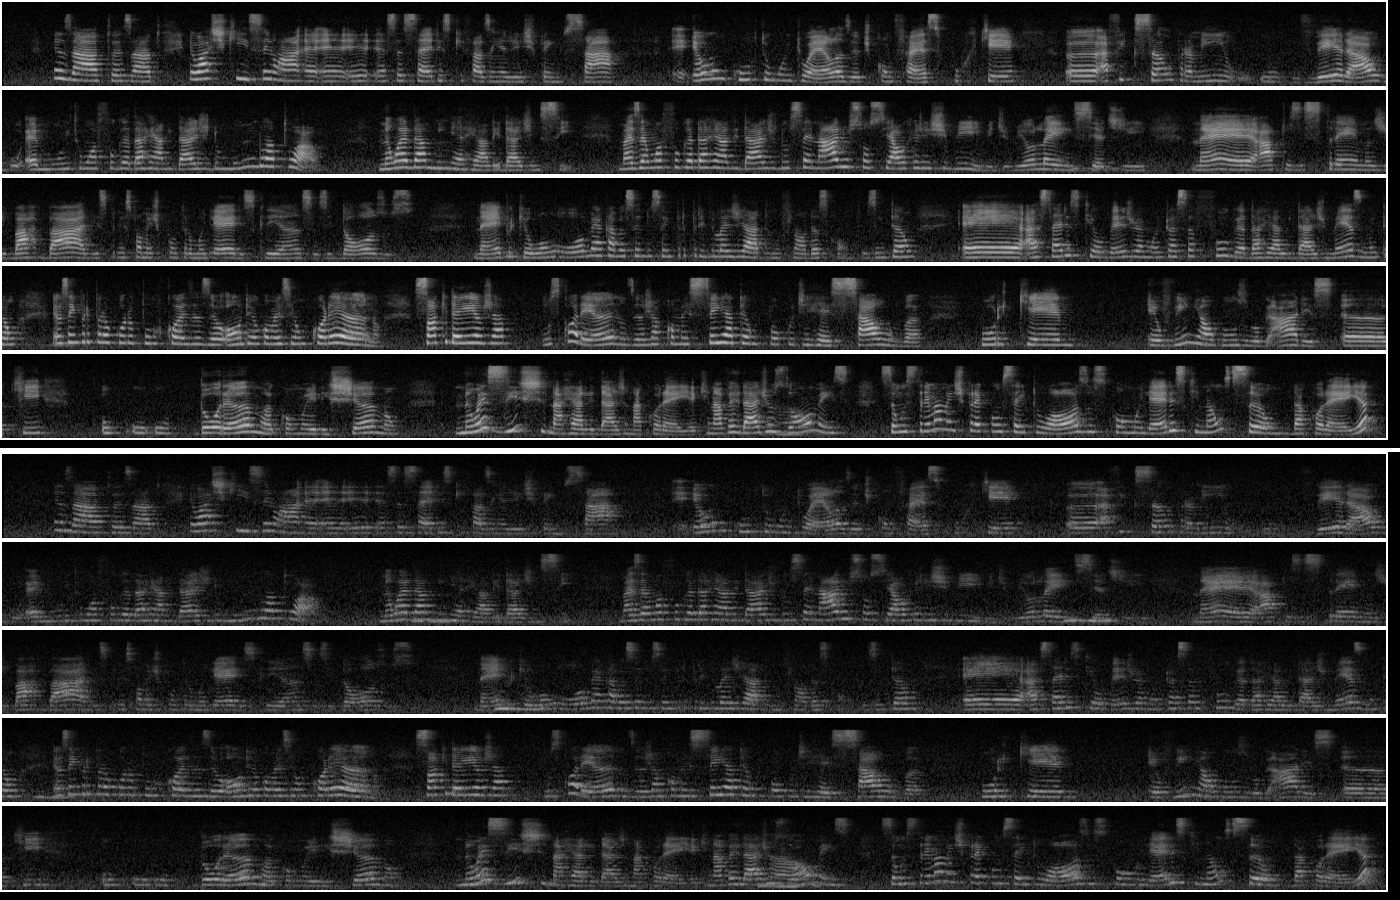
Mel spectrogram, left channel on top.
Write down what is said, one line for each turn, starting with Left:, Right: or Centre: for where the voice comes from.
Left: Exato, exato. Eu acho que, sei lá, é- é- é- essas séries que fazem a gente pensar, é, eu não curto muito elas, eu te confesso, porque ah, a ficção, pra mim, o, o ver algo é muito uma fuga da realidade do mundo atual. Não é da
Right: Uhum,
Left: minha realidade em si, mas é uma fuga da realidade do cenário social que a gente vive, de violência,
Right: uhum,
Left: né, atos extremos de barbáries, principalmente contra mulheres, crianças, idosos, né,
Right: uhum,
Left: porque o, o homem acaba sendo sempre privilegiado no final das contas. Então, é, as séries que eu vejo é muito essa fuga da realidade mesmo. Então,
Right: uhum.
Left: eu sempre procuro por coisas. Eu, ontem eu comecei um coreano, só que daí eu já Os coreanos, eu já comecei a ter um pouco de ressalva, porque eu vi em alguns lugares, ah, que o, o, o dorama, como eles chamam, não existe na realidade na Coreia, que na verdade
Right: Não.
Left: os homens são extremamente preconceituosos com mulheres que não são da Coreia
